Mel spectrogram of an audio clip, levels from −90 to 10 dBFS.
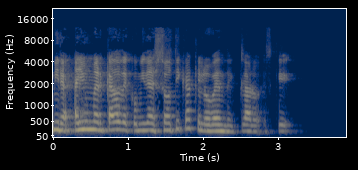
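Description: Speech recording with no technical faults detected anywhere in the clip.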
